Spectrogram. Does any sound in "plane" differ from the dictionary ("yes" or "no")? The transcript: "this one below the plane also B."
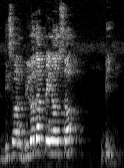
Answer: yes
